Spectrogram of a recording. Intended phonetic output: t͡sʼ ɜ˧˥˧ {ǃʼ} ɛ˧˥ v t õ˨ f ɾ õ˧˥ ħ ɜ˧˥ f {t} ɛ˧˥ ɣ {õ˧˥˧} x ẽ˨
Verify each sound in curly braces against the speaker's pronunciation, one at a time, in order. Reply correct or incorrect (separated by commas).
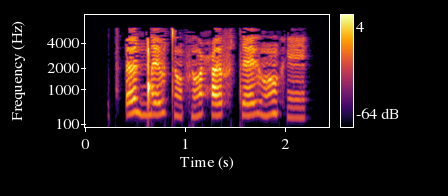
incorrect, correct, correct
